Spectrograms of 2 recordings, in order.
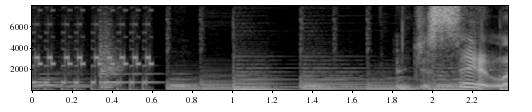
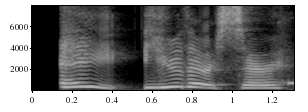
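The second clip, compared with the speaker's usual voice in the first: put-on young girl's voice; 10 semitones higher, 4 dB louder than usual. Voicing Trucy calling out to someone: very good Trucy impression. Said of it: "that was a very good Trucy impression".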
